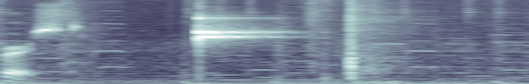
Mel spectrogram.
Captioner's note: crack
